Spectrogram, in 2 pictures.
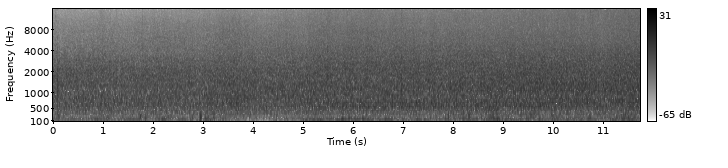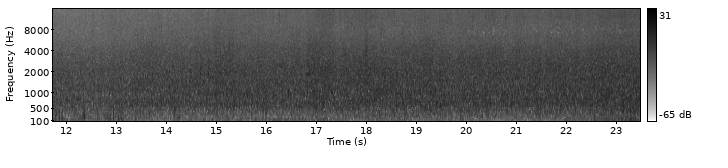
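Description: Rushing water of a shallow, choppy river stretch around a moving boat: a steady hiss that grows steadily louder.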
